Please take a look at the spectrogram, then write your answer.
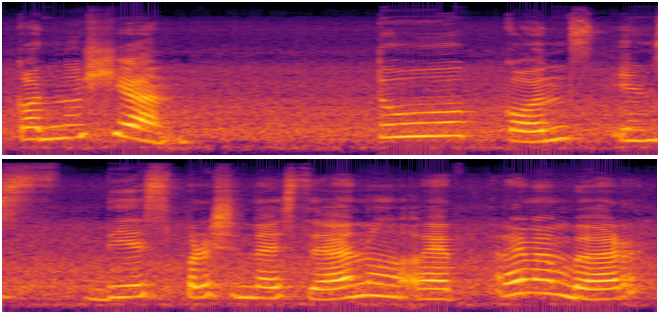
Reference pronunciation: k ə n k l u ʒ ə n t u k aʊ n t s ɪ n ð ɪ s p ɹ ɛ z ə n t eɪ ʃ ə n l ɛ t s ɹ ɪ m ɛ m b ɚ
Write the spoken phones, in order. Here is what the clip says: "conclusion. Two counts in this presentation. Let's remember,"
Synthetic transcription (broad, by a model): k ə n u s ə n t u k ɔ n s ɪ n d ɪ s p ɹ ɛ s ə n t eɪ s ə n l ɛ t ɹ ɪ m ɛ m b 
